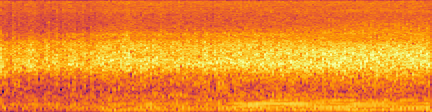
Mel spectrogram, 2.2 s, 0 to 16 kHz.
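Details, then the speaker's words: 1931 Emerson desk fan, Model 29646, on the repair bench before cleaning and oiling. Steady, even low hum with no ticking or scraping on high speed, drawing 840 mA and 60 W. Normal running. "running good and we're drawing 840 milliamps for 60 watts not bad at all"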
